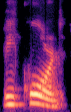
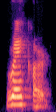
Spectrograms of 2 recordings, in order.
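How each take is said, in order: First: The stress is on the second syllable. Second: The stress is on the first syllable. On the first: It is the verb, to record. "When you say a verb, you say record" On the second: It is the noun, a recording. "When you say a noun, you say record"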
